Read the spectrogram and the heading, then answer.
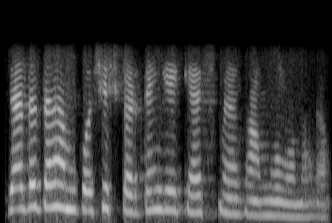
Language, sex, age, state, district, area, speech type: Urdu, female, 30-45, Uttar Pradesh, Rampur, urban, conversation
